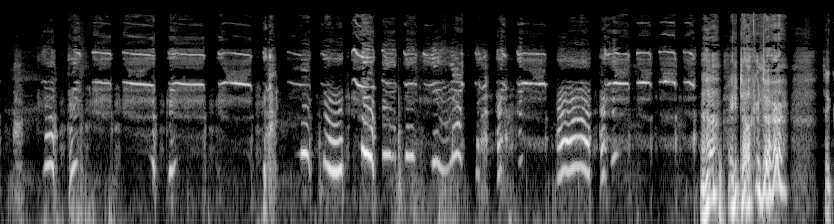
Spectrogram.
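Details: Excited soft whines from a very quiet dog arriving to meet his canine friends at a parking area: a long run of high, wavering, arched whimpers with brief pauses, a woman speaking near the end.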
